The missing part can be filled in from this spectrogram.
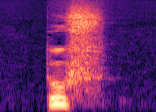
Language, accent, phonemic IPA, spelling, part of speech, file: French, France, /puf/, pouf, noun / interjection, LL-Q150 (fra)-pouf.wav
- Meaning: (noun) 1. pouffe (thick cushion) 2. a girl of bad conduct; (interjection) poof (onomatopoeia)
